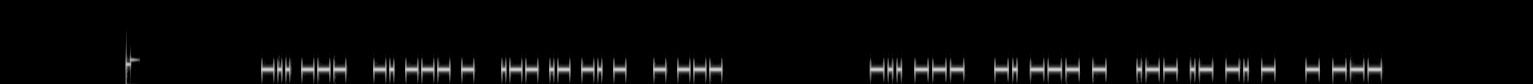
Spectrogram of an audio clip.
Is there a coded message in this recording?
Yes: Morse code from 2.6 to 13.8 s, heard as a keyed tone, about 29 wpm, 700 Hz. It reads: DO NOT WANT TO DO NOT WANT TO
